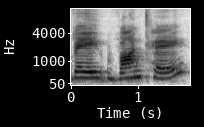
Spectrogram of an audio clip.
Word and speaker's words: Vay Vonte: we go hold on is it pronounced bae vonte yes okay just call you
